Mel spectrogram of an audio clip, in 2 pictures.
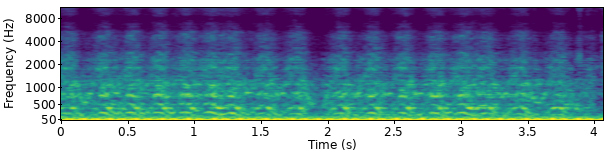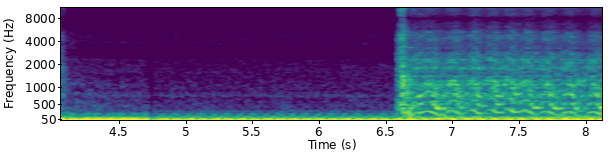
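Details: Apparently the Ford 7.3 Powerstroke diesel with 740k miles, not started in months, being cranked in winter: the starter keeps chugging at a steady rhythm for over eight seconds without the engine firing; long, hard crank.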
